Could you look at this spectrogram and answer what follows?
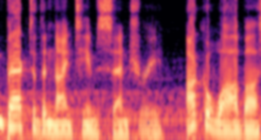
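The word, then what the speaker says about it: Akuaba: Dating back to the 19th century, Akawaba, sometimes pronounced Akwaba or Akuba, are wooden ritual fertility dolls from the southern region of Ghana and West Africa and nearby areas.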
